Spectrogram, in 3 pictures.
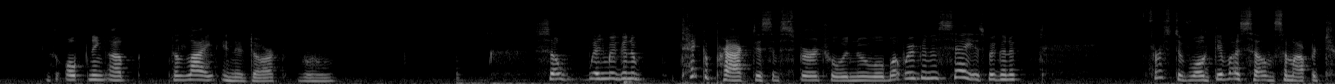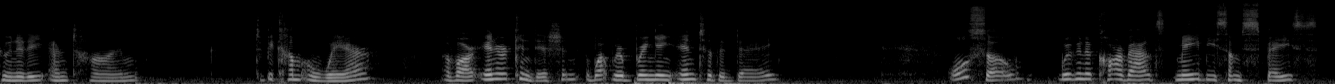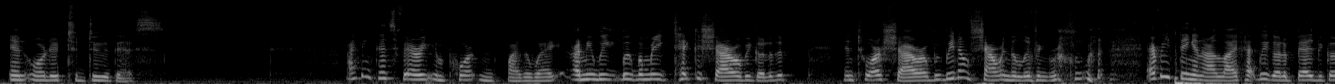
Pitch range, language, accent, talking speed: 180-230 Hz, English, American, 160 wpm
